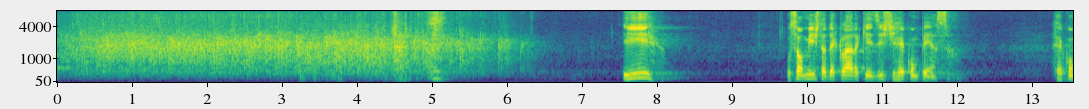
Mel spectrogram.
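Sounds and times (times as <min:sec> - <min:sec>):
audience applauding: 0:00.0 - 0:06.4
speech: 0:07.6 - 0:08.1, 0:09.8 - 0:12.0, 0:13.3 - 0:13.5.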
